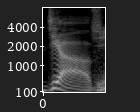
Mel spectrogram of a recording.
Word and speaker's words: Gio-B: yeah, it's that Italian. You got to say it like you have an attitude. It's Gio-B.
